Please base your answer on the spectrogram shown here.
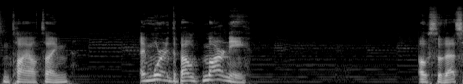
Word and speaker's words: Marnie: was from turf fields Marnie yeah that was a I kept calling her marine for like most of the gaming and I had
